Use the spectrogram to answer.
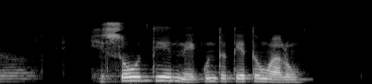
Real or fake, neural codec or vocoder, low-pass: real; none; 7.2 kHz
